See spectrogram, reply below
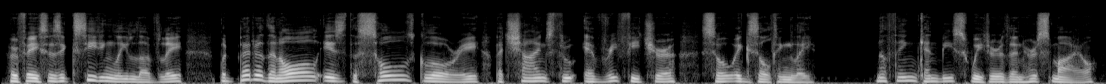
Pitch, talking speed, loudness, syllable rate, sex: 135 Hz, 145 wpm, -18 LUFS, 4.8 syllables/s, male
